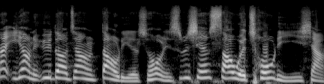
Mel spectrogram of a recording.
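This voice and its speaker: Speaking very fast with a Taiwanese accent, a woman swings her pitch very widely on a very clean recording with a silent background. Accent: Taiwanese Mandarin. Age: middle-aged. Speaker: podcast host. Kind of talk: casual drama review chat. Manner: chatty, heavy use of filler particles.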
